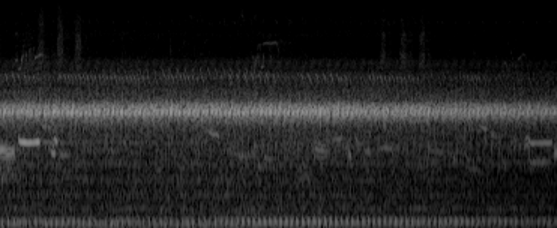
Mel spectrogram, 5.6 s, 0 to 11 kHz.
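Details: Cicadas at dusk in Gippsland, Australia, captured as a 3D ambience while the chorus builds toward evening: a steady, shrill, high buzzing drone over a fast low pulsing throb, with a few brief bird notes above.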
